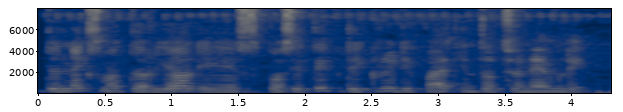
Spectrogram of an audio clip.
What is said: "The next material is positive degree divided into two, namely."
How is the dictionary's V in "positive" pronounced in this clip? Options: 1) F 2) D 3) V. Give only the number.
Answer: 1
